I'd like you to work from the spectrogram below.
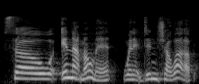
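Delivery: usual speaking voice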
